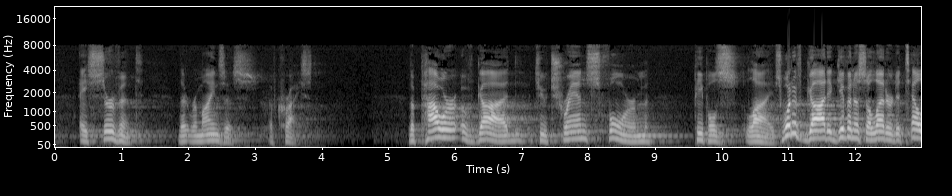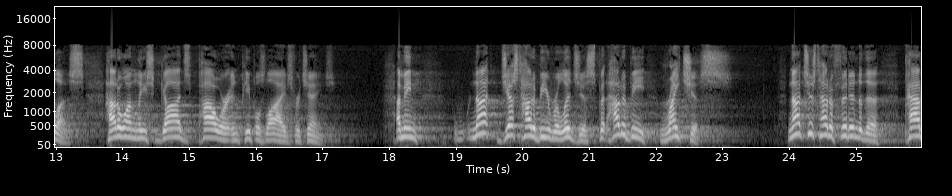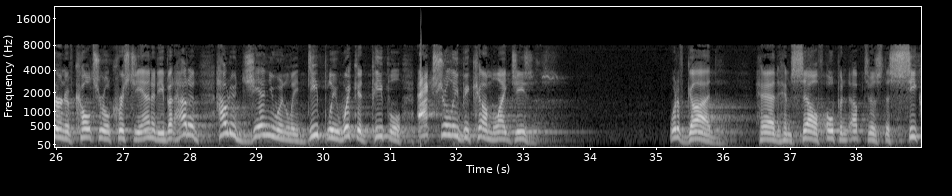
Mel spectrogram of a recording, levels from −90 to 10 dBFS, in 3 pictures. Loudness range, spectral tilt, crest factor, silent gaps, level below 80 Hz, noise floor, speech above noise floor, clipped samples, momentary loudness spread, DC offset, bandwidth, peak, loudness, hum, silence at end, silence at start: 9 LU; -4.5 dB/octave; 18 dB; none; -68 dBFS; -64 dBFS; 46 dB; under 0.1%; 16 LU; under 0.1%; 8.4 kHz; 0 dBFS; -18 LUFS; none; 0 s; 0.4 s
